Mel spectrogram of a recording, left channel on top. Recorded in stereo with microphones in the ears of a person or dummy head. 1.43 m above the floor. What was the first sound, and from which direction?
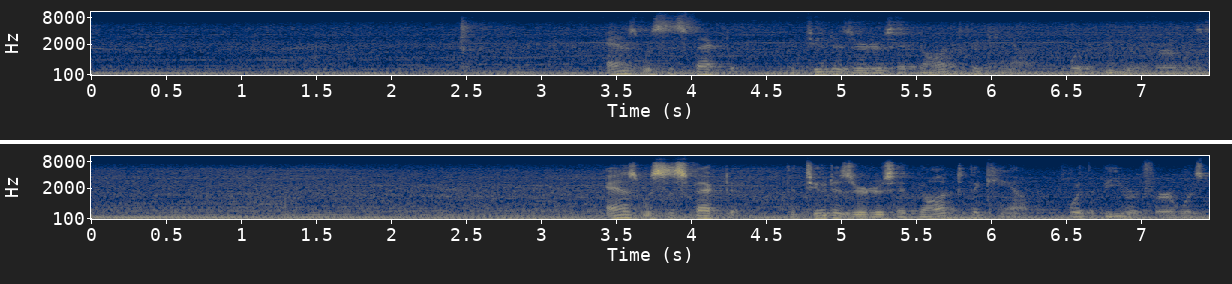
A man speaking, 30° right (ahead or behind).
